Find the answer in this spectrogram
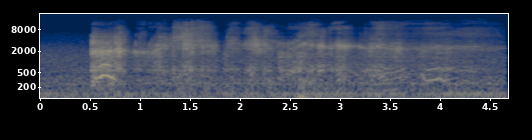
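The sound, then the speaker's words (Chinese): A door creaks slowly shut, a drawn-out groaning squeak with wavering, uneven pitch that starts abruptly and drags on for about four seconds at a steady, moderate loudness. “杰克和安妮转身往阶梯上方看过去，他们惊恐的望着门 缓慢的、吱吱嘎嘎的关上。”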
